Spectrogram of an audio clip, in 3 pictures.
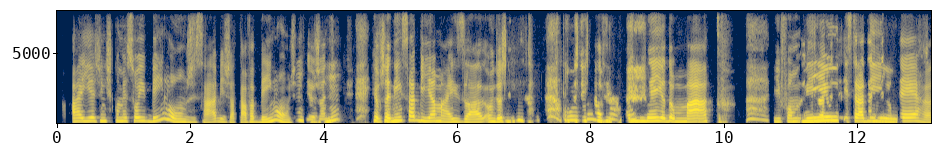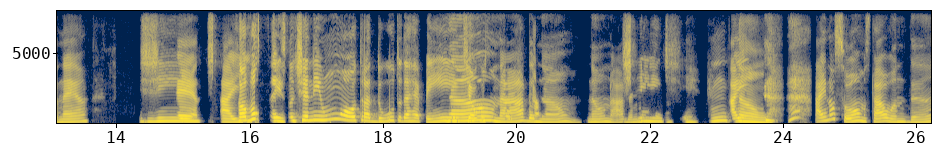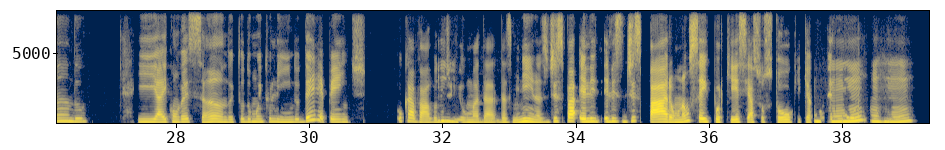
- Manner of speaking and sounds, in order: distorted speech; other noise; static; chuckle
- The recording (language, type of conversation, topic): Portuguese, podcast, Qual foi o perrengue mais engraçado que você já passou em uma viagem?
